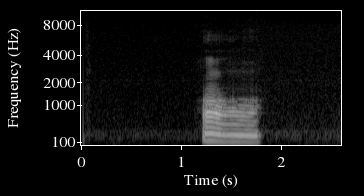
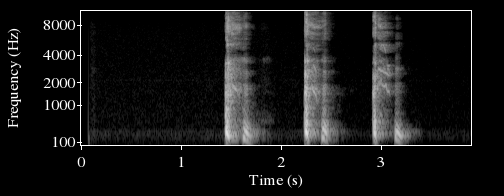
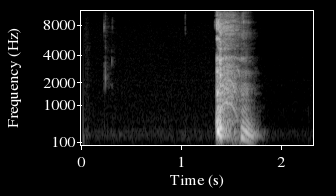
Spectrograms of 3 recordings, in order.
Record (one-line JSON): {"exhalation_length": "2.6 s", "exhalation_amplitude": 2176, "exhalation_signal_mean_std_ratio": 0.38, "three_cough_length": "3.9 s", "three_cough_amplitude": 21527, "three_cough_signal_mean_std_ratio": 0.25, "cough_length": "2.3 s", "cough_amplitude": 25614, "cough_signal_mean_std_ratio": 0.22, "survey_phase": "beta (2021-08-13 to 2022-03-07)", "age": "18-44", "gender": "Male", "wearing_mask": "No", "symptom_none": true, "smoker_status": "Never smoked", "respiratory_condition_asthma": false, "respiratory_condition_other": false, "recruitment_source": "REACT", "submission_delay": "2 days", "covid_test_result": "Negative", "covid_test_method": "RT-qPCR", "influenza_a_test_result": "Unknown/Void", "influenza_b_test_result": "Unknown/Void"}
